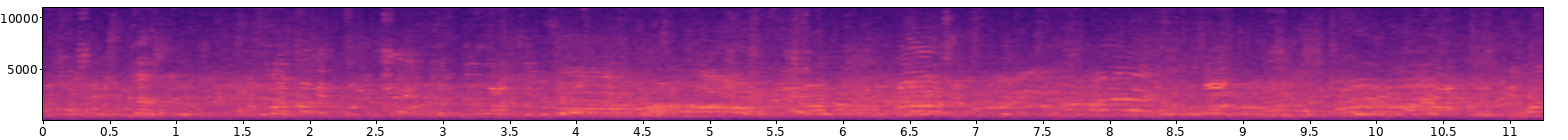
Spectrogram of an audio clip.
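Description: A crowd of spectators chatters and shouts loudly in a large echoing hall.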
